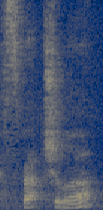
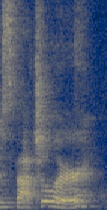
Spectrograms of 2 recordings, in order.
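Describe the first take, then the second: First: It is said in a plain, neutral accent. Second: It is said in a Southern US accent.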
